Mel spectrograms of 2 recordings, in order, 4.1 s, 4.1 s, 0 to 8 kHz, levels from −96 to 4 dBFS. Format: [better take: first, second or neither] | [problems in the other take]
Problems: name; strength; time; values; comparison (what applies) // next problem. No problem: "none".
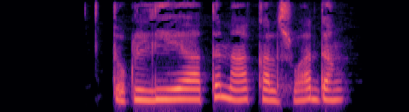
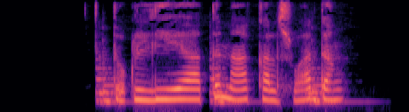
first | background sound (Bowed string instrument); 11 dB below the speech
